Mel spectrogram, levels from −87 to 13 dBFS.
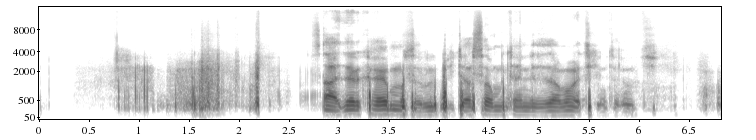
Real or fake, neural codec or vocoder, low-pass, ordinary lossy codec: fake; autoencoder, 48 kHz, 128 numbers a frame, DAC-VAE, trained on Japanese speech; 14.4 kHz; none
